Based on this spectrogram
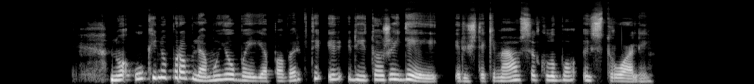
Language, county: Lithuanian, Kaunas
